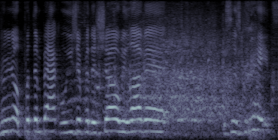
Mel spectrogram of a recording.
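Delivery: high, loud, mounting enthusiasm; hammed-up thrilled TV man; excited producer. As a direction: build to a delighted yell. Producer thrilled about dead cats.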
